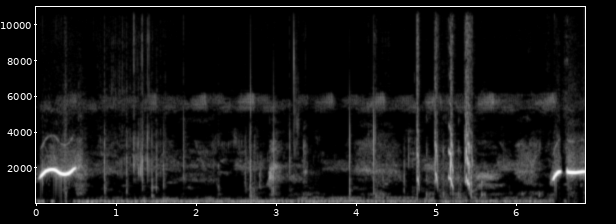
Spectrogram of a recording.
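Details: Pet rose-ringed parakeet, a ringneck kept as a talking parrot: a loud wavering whistle opens and closes the passage, with scattered soft clicks and short squeaky chirps in between over a faint low hum.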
